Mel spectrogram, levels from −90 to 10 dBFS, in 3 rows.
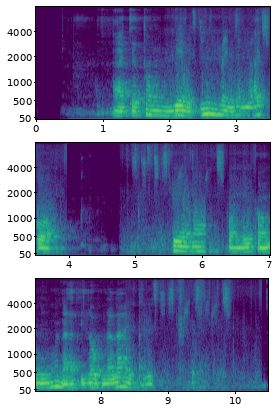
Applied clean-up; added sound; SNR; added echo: neural separator model SepFormer DNS4.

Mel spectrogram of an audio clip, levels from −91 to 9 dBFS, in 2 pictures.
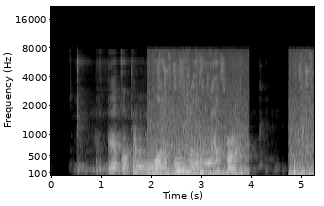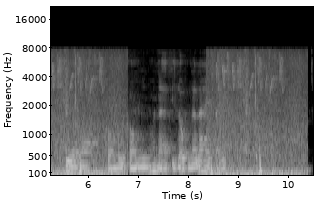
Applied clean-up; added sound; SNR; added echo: none; Bird; -1 dB; reverberation time 0.6 s.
